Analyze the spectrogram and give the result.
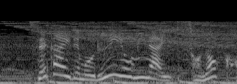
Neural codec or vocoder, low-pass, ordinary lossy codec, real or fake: none; none; none; real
